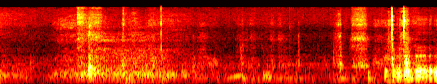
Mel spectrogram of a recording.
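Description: Faint handling noise with a couple of soft clicks, about half a second in and near the end: small plastic LEGO parts being moved in the hand.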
